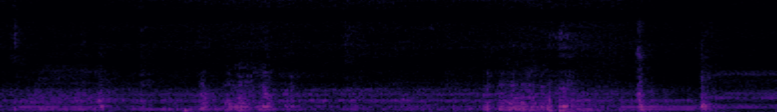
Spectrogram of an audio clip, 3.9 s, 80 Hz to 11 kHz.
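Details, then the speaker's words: JVC 5-disc CD changer, previously heavily jammed, skips past the disc without reading it (also with a pressed, not burned, disc): faint whirring with scattered clicks and clacks as the mechanism shuffles without settling to spin; no disc read, cause suspected, not confirmed. "Nope. It's dumb. It It sounds like it wants to spin it now. Now it's doing something different. Play. Will you play? No. No disc."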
